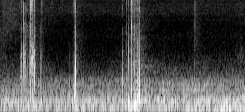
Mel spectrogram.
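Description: A few light clicks and taps from a hand handling the phone it is recording on, irregular and spread over two seconds, over a low steady hum.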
